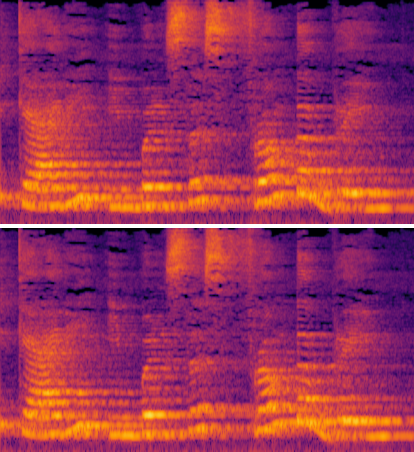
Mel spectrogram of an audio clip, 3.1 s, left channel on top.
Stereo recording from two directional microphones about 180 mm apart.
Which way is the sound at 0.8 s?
10° right (ahead or behind).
